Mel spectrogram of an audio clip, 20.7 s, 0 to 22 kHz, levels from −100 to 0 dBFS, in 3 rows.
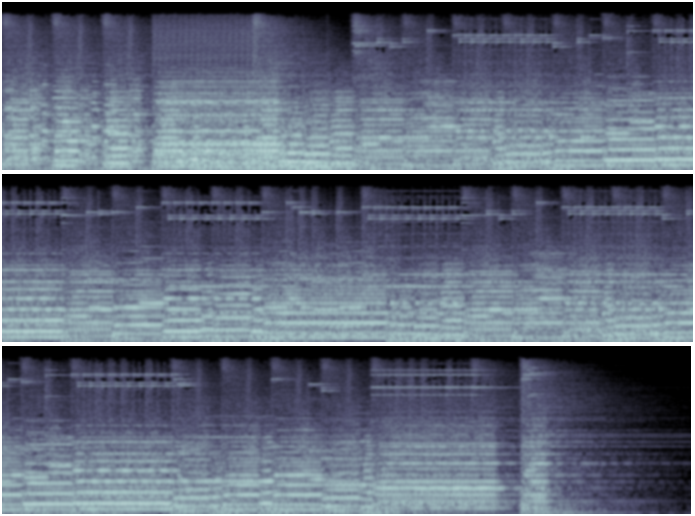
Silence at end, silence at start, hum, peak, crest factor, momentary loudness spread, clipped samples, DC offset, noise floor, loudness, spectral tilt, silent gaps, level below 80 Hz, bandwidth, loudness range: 1 s; 0 s; none; -8 dBFS; 16 dB; 5 LU; under 0.1%; under 0.1%; -65 dBFS; -23 LUFS; -5.5 dB/octave; none; -38 dBFS; 16.5 kHz; 4 LU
